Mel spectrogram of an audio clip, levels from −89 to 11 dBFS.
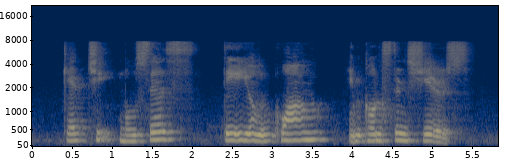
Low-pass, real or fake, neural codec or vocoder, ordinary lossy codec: none; fake; codec, 16 kHz, 1 kbps, FunCodec, trained on LibriTTS, 50 frames a second; none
